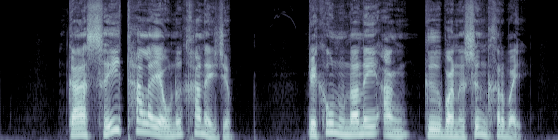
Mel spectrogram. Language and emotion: Bodo, disgusted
